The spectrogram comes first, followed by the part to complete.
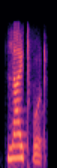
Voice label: "lightwood", Indian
